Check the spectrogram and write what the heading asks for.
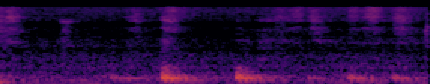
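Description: Marker pen writing on a whiteboard: a few short, separate strokes, faint, in the second half.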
